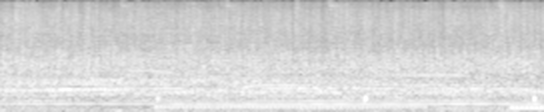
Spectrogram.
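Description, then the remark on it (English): A canned clap track applause effect played on the Budhub Radio show Electronic Jam Night: steady, dense crackling of many hands clapping, with a low droning hum underneath, holding an even loudness throughout with no voices. “Alright, I'm gonna throw the clap track out.”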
